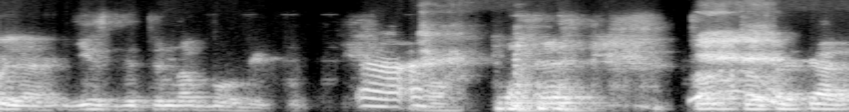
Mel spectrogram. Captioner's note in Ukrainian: Сміх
